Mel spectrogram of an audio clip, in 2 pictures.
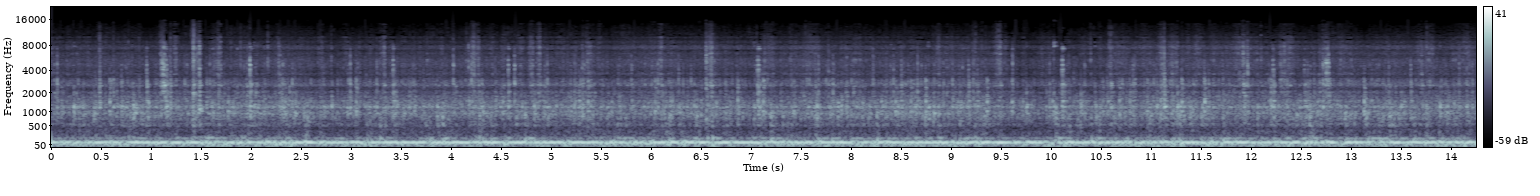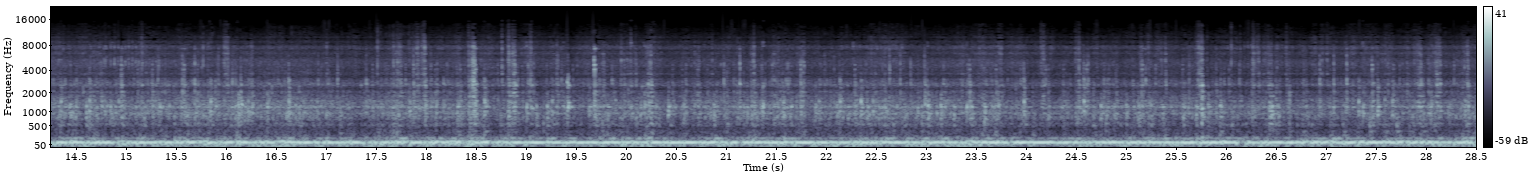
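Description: Underwater noise around a scallop survey dredge being towed over the seabed: a loud, steady low hum with scattered clicks and ticks throughout.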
